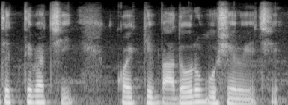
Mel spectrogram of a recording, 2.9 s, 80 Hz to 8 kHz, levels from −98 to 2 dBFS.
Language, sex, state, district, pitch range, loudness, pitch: Bengali, male, West Bengal, Cooch Behar, 115-135 Hz, -15 LUFS, 120 Hz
